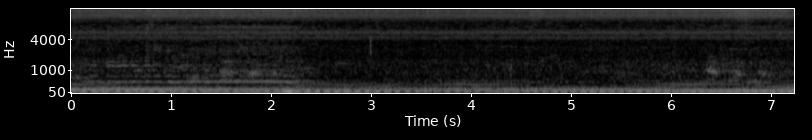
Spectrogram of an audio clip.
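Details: Pollinating bees make a continuous deep buzz with a pulsing, slightly uneven texture. Faint higher tones waver above the drone, and a single soft tap sounds about two seconds in.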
